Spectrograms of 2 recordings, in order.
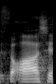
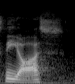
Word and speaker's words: theos: You might notice when I say the word theos, and in some pronunciation systems, it's theos. Pronunciation system I learned is it's theos. It sounds a bit like the word theology.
